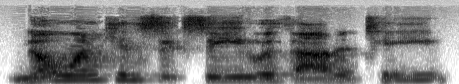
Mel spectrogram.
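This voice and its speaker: A male podcast host with a husky but bright voice, heard on a dull lo-fi recording. He asks long, winding questions, restarting his sentences as he goes. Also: a little high, very animated, moderate pace. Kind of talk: casual interview questions.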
